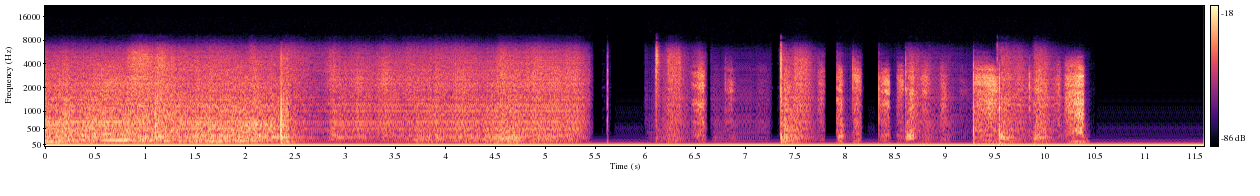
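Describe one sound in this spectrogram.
A cotton pad rubs softly along a leather strap.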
